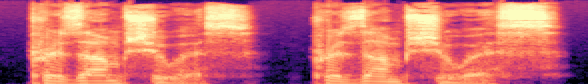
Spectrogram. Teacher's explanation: presumptuous has four syllables and the stress is on that second syllable and the S almost sounds a little more like a z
